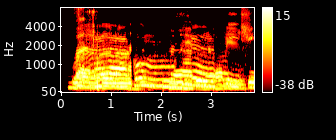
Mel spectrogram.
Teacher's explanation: mim sukun bertemu dengan huruf fa, bacaan idhar safawi dibaca jelas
